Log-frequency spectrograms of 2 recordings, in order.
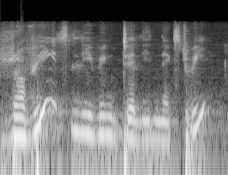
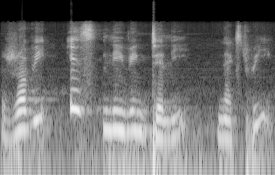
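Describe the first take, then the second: First: The stress falls on the word Ravi. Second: The stress falls on the word is. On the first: "Let's again shift the stress to Ravi" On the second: "let's shift the stress on the word is"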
